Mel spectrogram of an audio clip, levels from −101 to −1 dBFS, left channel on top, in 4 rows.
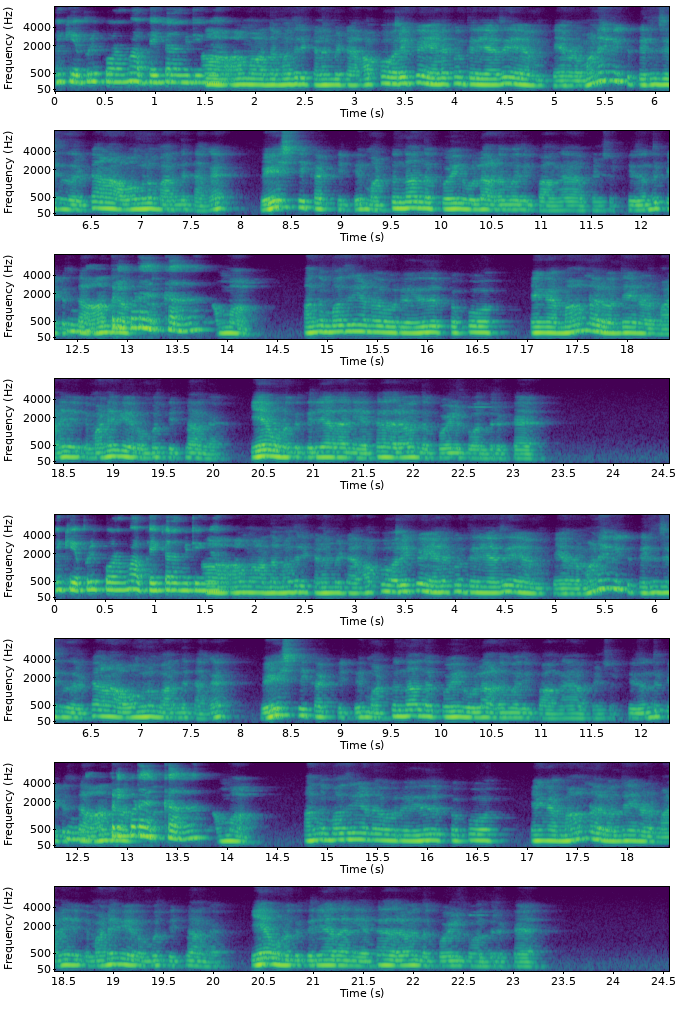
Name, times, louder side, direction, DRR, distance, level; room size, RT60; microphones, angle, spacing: voice 1, 0.0-1.7 12.4-13.8, right 1 dB, 85° right, 2 dB, 0.7 m, -24 dB
voice 2, 1.5-7.8 8.2-13.0 13.9-14.2 14.8-16.6 17.0-20.0 20.4-23.2, left 1 dB, 65° left, -4 dB, 0.7 m, -26 dB
4.6 x 2.5 x 2.2 m, 0.42 s
head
